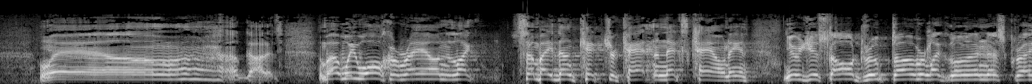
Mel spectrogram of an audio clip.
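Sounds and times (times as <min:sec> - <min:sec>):
speech: 0:00.4 - 0:01.1, 0:02.4 - 0:10.3
voice imitating whining: 0:00.4 - 0:02.6.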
